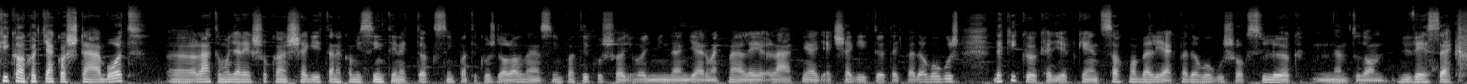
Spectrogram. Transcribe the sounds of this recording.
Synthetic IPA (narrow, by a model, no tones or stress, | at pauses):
kikɒlkocːaːkɒʃt̪aːbo̞t̪ | ølaːt̪o̞mɦo̞ɟɛleːkʃo̞kɒnʃɛɡiːt̪ɛnɛkɒmisint̪eːnɛc̚t̪ø̞ksimpɒt̪ikuʒd̪o̞lo̞ɡnɒɟo̞nsimpɒt̪ikuʃho̞ɟho̞ɟmind̪ɛnɟɛrmɛkmɛlːeːlaːt̪niɛɟɛ̰ɟʃɛɡiːt̪øːt̪ɛɟpɛd̪ɒɡoːɡuʃt̪d̪ɛkikøːkɛɟeːpkeːnt̪sɒkmɒbɛliɛk̚pɛd̪ɒɡoːɡuʃo̞ksyløːknɛmt̪ud̪o̞mːyːveːsɛk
